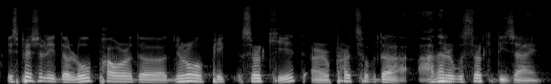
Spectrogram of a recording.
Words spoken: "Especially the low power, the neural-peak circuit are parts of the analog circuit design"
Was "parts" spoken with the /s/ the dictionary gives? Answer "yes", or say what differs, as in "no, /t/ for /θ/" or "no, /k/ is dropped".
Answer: no, /s/ is dropped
